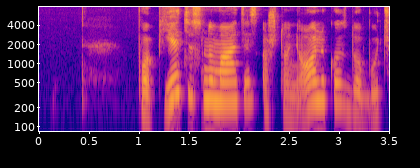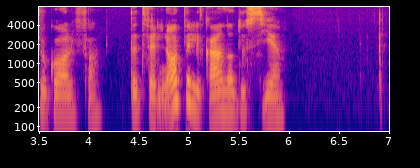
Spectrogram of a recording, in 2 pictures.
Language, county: Lithuanian, Utena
